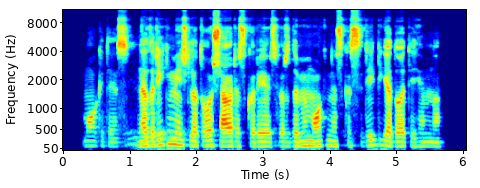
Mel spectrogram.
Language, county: Lithuanian, Kaunas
